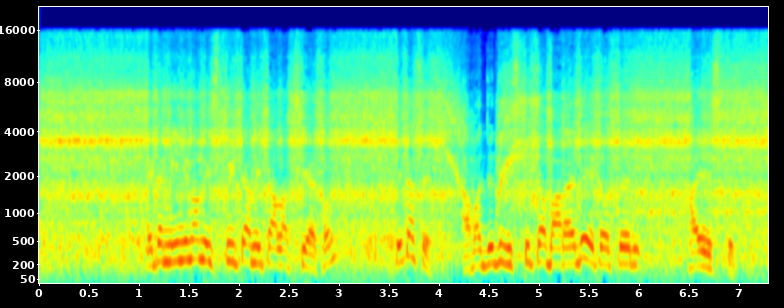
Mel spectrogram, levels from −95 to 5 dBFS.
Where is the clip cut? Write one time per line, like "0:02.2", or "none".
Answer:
none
